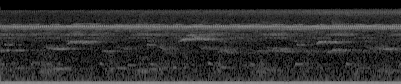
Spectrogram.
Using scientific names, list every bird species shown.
Turdus hauxwelli, Legatus leucophaius, Penelope jacquacu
